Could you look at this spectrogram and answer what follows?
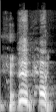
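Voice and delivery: high burst of real laughter; can't hold the laugh in. Real, not acted. Cracking up at his own punchline, high laugh.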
